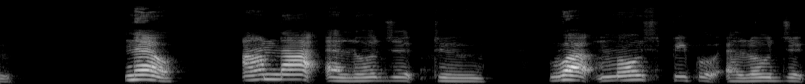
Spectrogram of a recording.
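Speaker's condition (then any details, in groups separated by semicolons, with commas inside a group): Mild cerebral palsy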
